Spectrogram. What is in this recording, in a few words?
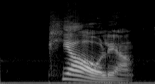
"piaoliang", Chinese; 漂 亮; beautiful; stative verb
